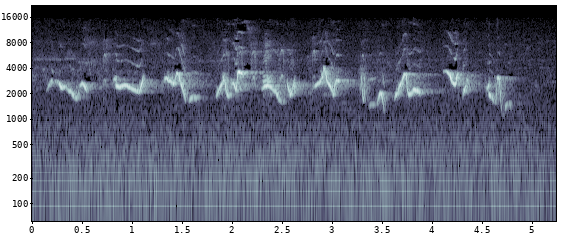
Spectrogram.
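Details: On a quiet, traffic-free morning of 11 June 2023 in Paris Township, Ohio, a Rose-breasted Grosbeak sings a rich, robin-like warble of sweet rising and falling phrases, delivered continuously for several seconds.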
